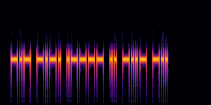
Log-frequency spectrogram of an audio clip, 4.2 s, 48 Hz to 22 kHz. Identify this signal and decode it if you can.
Morse code, heard as a keyed tone, about 27 wpm, 700 Hz. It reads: KC1IXD
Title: USA Call Signs - 6 Characters - Repeated 3x - 28wpm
